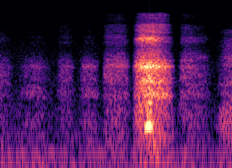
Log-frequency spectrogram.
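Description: A person's quick, short breaths, with one louder gasp about a second and a half in, voicing a frightened cartoon rabbit.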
